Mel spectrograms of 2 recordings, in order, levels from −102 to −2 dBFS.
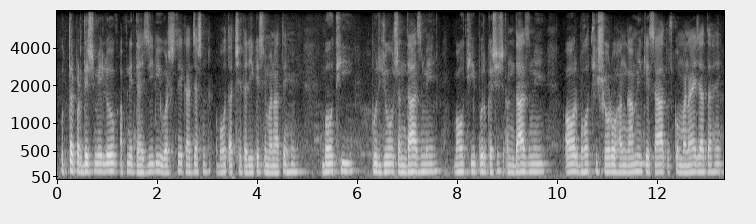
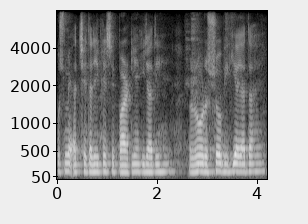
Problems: constant background noise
